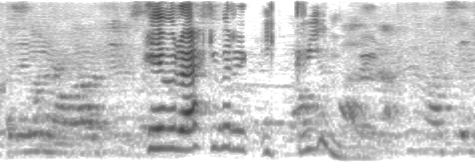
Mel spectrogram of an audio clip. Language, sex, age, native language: Icelandic, male, 10, Icelandic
